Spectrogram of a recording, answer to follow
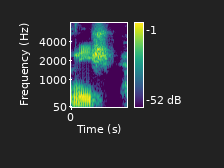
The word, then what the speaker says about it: niche: Okay, niche specialization, or niche. I pronounce it niche.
